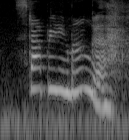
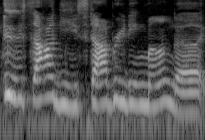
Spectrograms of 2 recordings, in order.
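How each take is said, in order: First: The voice sounds small and meek. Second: The voice sounds big and forceful.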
